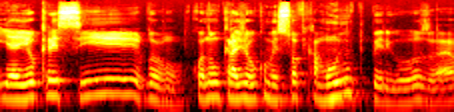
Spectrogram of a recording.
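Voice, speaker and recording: In a São Paulo accent, a man talks at a moderate pace with ordinary pitch variation. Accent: Paulistano Brazilian Portuguese. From São Paulo, Grajaú. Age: 20s. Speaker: product manager and martial artist. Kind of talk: interview.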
